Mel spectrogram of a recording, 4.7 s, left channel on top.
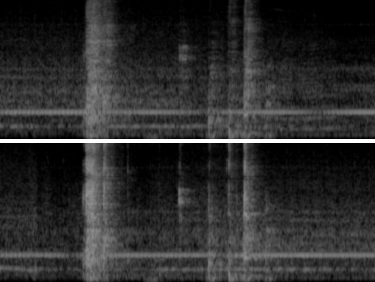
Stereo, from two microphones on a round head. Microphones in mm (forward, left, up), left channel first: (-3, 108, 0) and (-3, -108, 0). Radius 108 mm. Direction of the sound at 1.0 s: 80° right.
